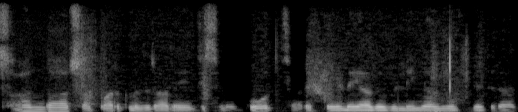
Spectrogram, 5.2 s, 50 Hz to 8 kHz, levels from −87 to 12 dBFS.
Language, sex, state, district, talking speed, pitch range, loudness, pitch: Rajasthani, male, Rajasthan, Churu, 195 wpm, 110-115 Hz, -27 LUFS, 115 Hz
